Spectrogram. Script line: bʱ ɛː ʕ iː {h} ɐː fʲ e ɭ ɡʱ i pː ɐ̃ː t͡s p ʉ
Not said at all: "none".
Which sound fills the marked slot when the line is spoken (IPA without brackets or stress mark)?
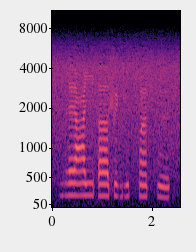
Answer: ʔ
